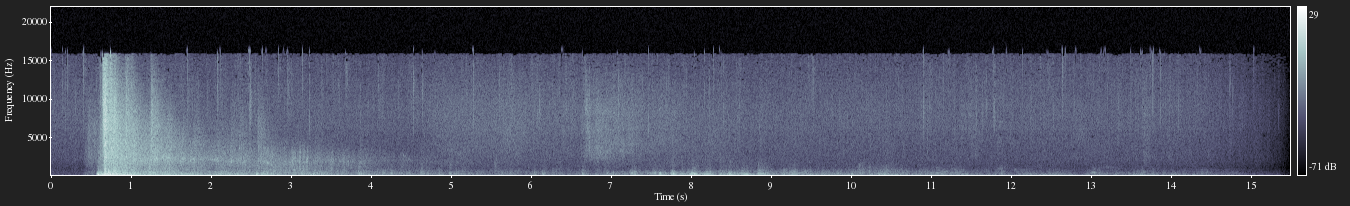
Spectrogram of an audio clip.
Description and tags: th loud
A very loud thunder clap with a distance of about 400 feet.
loud, purist, wheather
